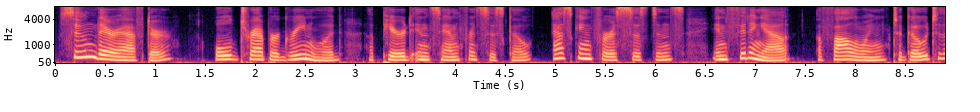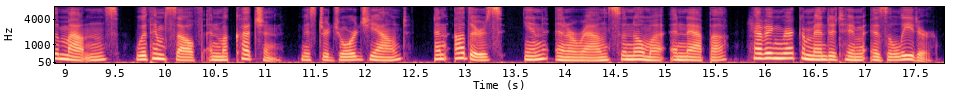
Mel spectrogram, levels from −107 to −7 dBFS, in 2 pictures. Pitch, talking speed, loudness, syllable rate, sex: 195 Hz, 140 wpm, -17 LUFS, 5.0 syllables/s, female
